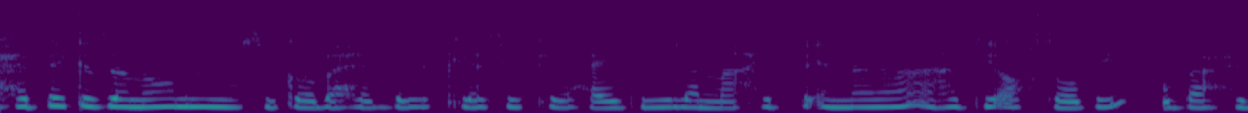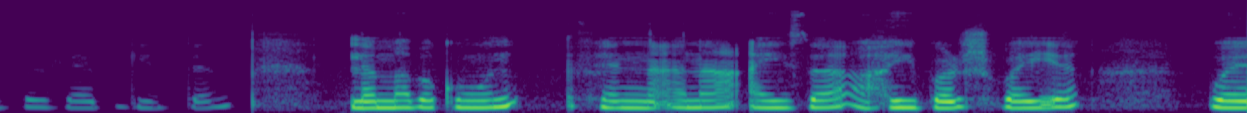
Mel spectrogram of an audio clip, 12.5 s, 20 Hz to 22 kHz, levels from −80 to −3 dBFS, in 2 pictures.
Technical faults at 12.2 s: none

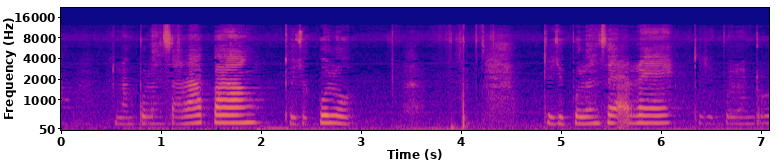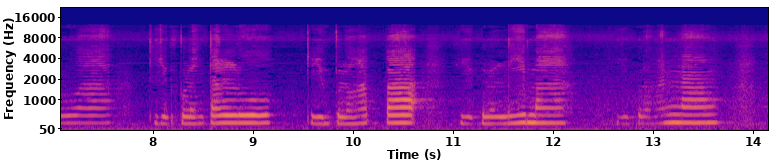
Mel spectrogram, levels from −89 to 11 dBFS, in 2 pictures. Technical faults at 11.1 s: HE-AAC compression

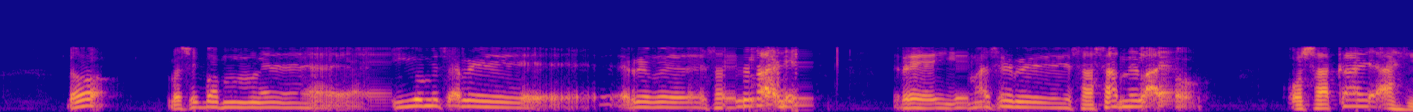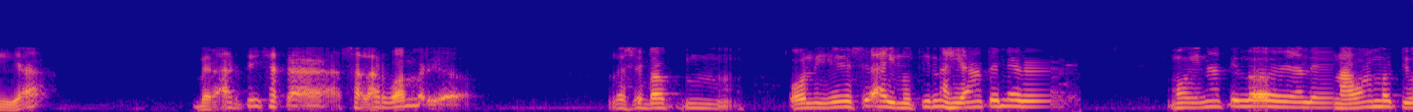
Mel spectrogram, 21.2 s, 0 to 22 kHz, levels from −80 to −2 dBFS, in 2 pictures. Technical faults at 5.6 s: iLBC codec; lost iLBC frames

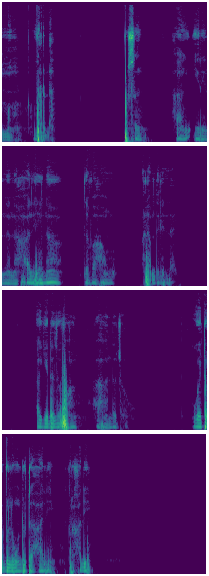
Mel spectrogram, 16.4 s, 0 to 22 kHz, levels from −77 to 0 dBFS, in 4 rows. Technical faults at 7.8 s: none

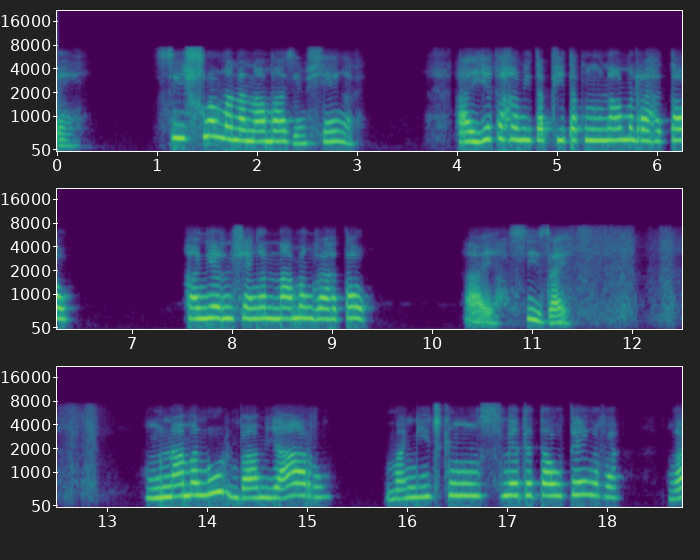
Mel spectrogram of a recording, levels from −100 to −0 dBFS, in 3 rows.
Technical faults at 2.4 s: AMR wideband (HD Voice) codec

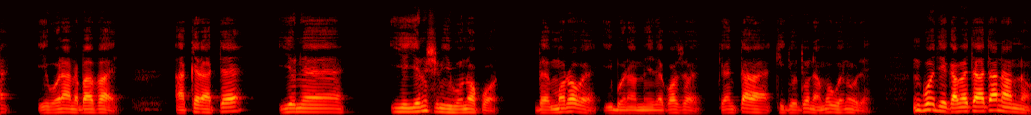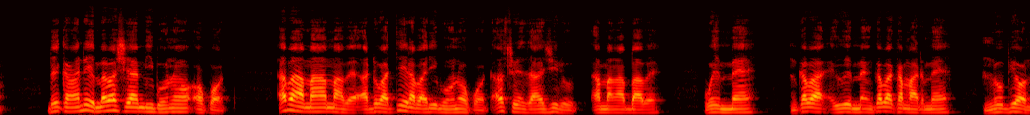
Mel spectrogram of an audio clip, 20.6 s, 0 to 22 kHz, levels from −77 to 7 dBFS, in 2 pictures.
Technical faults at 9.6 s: none

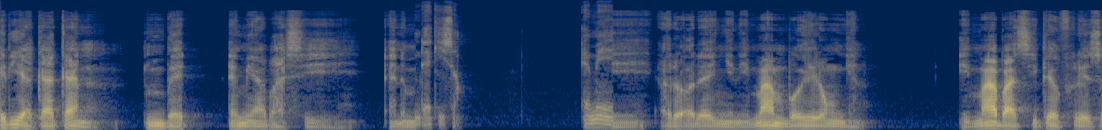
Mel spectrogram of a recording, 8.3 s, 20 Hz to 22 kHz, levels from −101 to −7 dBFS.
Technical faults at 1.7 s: low-delay AAC compression

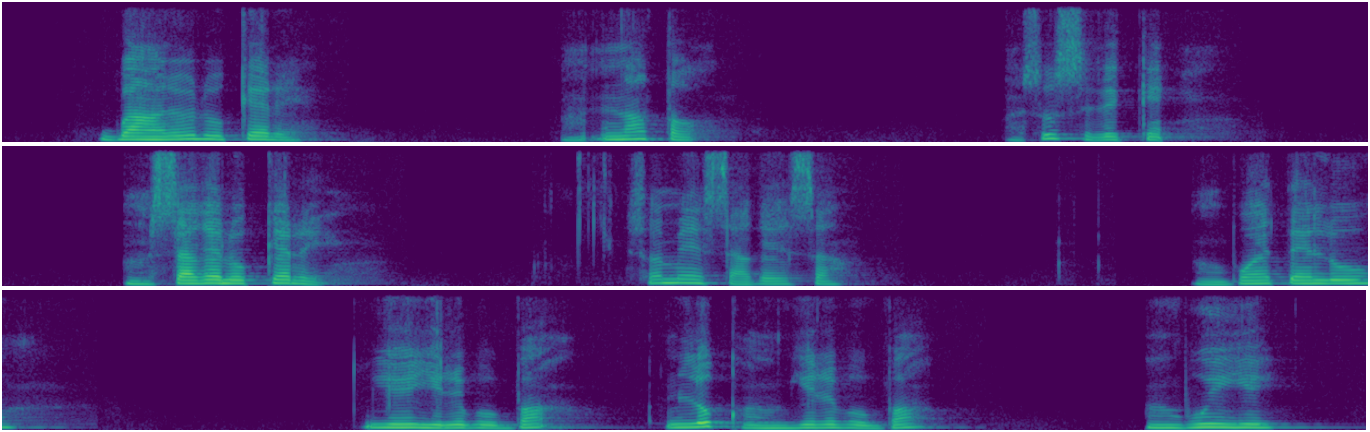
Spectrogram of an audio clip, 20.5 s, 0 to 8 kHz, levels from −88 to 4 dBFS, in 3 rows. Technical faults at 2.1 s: comfort noise in place of the background

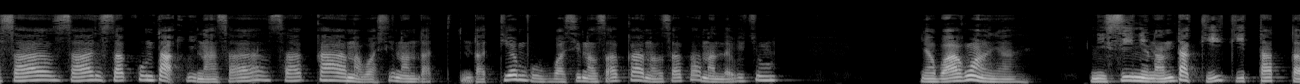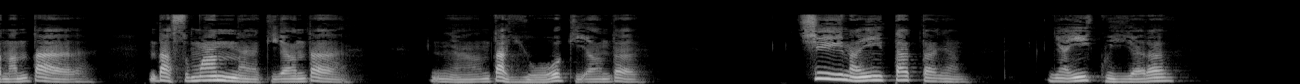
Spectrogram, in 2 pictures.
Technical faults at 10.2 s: Vorbis compression

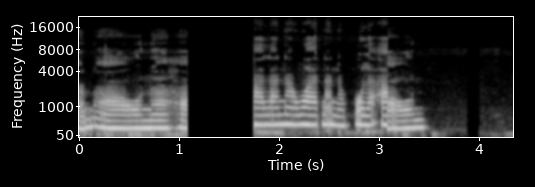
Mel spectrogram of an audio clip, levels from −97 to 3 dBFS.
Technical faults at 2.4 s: catch-up at higher speed

